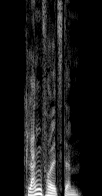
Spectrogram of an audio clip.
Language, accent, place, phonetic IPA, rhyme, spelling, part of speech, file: German, Germany, Berlin, [ˈklaŋˌfɔlstəm], -aŋfɔlstəm, klangvollstem, adjective, De-klangvollstem.ogg
- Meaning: strong dative masculine/neuter singular superlative degree of klangvoll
